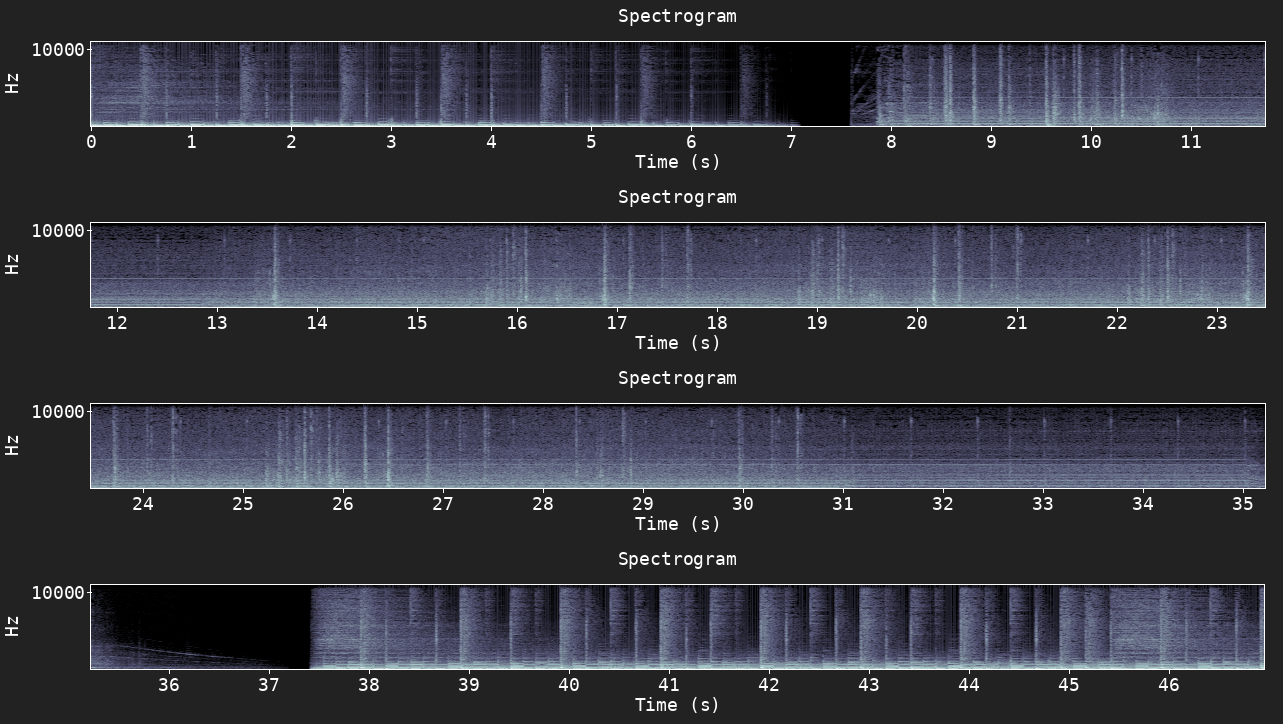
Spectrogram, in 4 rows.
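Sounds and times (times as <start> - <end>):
printer motor whine: 7.6 - 36.6
paper feed clicking and clatter: 8.0 - 33.4.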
